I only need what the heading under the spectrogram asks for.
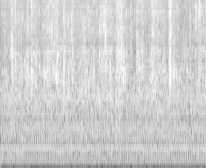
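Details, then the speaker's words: Old pond pump used as a goldfish pond fountain, earlier run as an aquarium filter: loud steady hum with rough watery churn, far noisier than normal; owner notes impellers wear out within about three weeks, cause unconfirmed. "trying to get in here filter is making a hell of a noise I don't know what's wrong it listen to this"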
